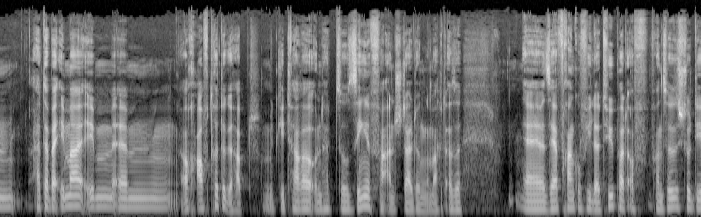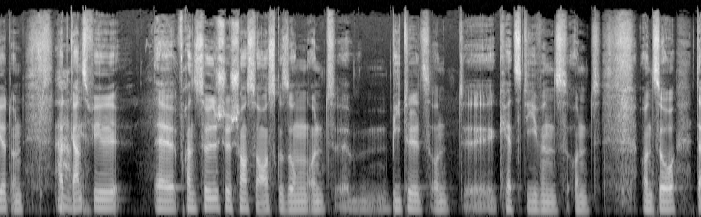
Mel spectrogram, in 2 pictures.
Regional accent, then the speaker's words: Worpswede, Lower Saxony, Germany; Also ich komme ja nur aus der Nähe von Bremen, Worpswede und so.

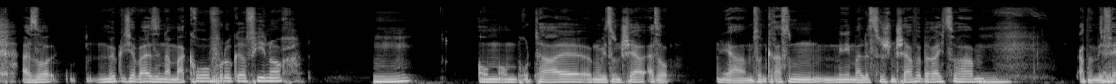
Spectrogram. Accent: Brandenburg, Germany; Ich bin eine echte Spreewaldgurke.

